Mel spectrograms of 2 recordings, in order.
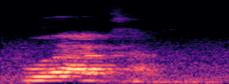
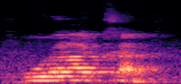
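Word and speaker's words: huracán: tonto u u u huracan huracan. it's എപ്പോഴും എച്ച് എവിടെ പോയി സംശയം. ഹുറാഖാൻ എച്ച് എപ്പോഴും സൈലന്റ് ആണ്. ഓക്കെ. സ്പാനിഷിൽ എച്ച് അപ്പോൾ സൈലന്റ് ആണ്.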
